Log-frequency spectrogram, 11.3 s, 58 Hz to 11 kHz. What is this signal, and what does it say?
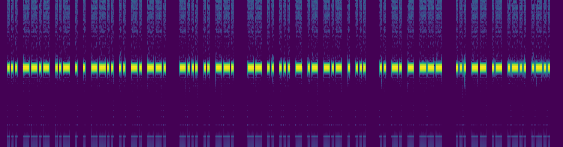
Morse code, heard as a keyed tone, about 30 wpm, 1000 Hz. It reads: SQUEEZING BIG MISTAKES INTO SMALL
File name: qotdfiles / 30wpm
